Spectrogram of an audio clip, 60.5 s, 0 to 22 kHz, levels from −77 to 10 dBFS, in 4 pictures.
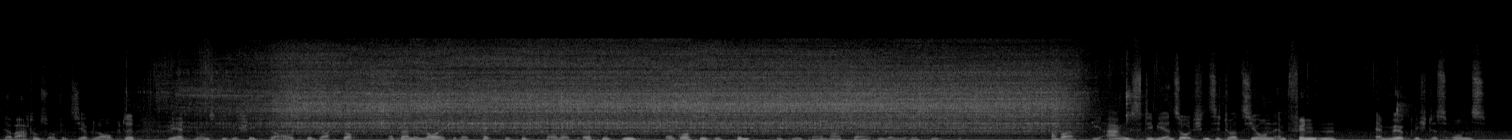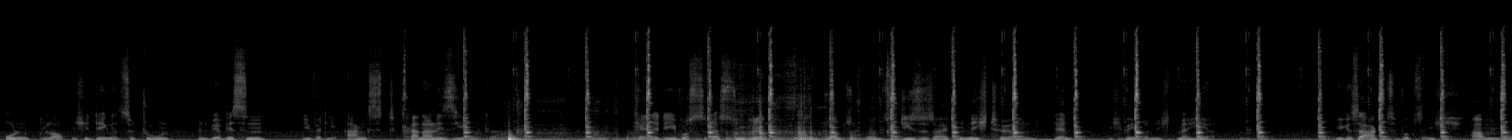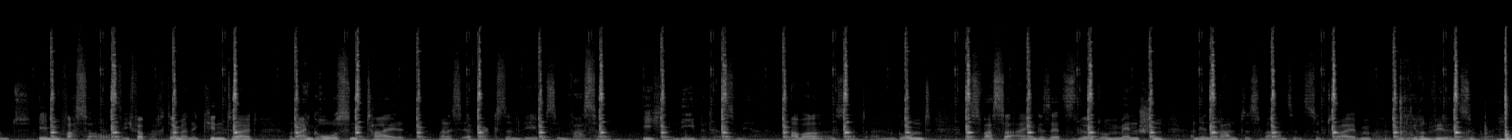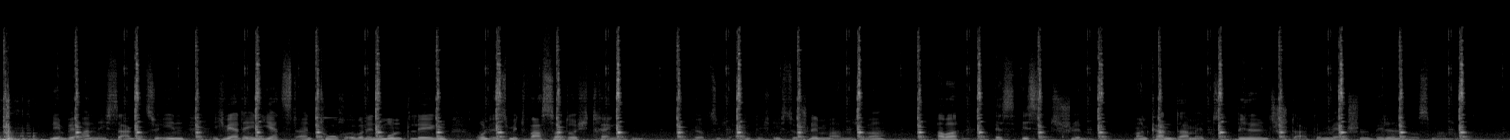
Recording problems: household noises; very loud; throughout; 5 dB above the speech

